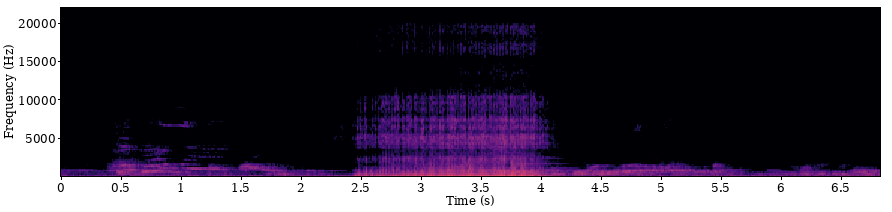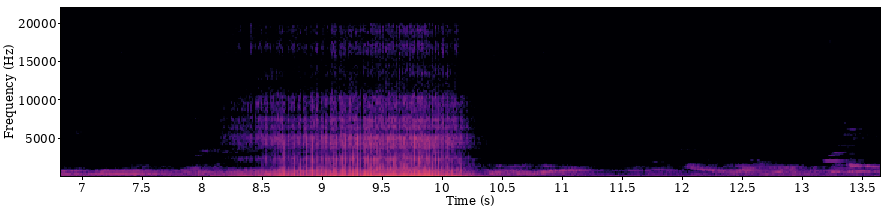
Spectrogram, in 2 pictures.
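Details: A person napping gives two loud, rough snores on inhaling, several seconds apart, with quieter breathing and faint background sounds between: ordinary heavy snoring.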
